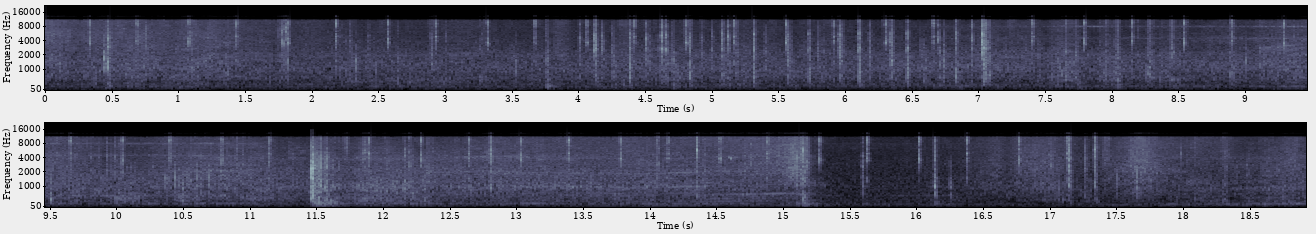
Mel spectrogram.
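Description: A string of small irregular clicks and knocks inside a car's cabin, with one loud knock about eleven and a half seconds in and a faint rising whine between about ten and fifteen seconds in.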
